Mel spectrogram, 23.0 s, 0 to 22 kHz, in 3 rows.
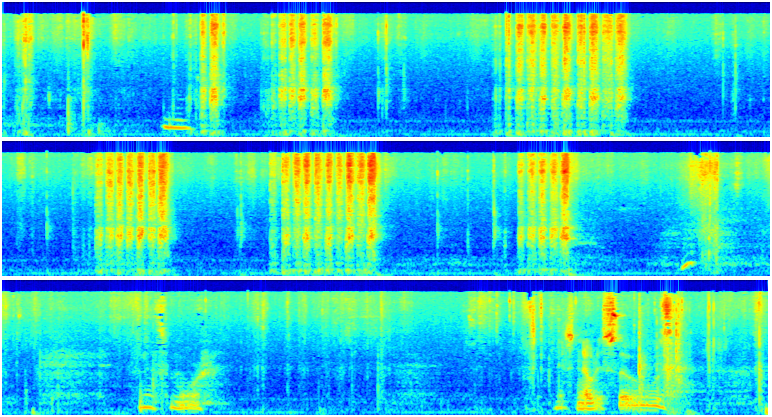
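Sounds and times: file rasping on wood: 10.4 - 11.5, 12.8 - 13.4.

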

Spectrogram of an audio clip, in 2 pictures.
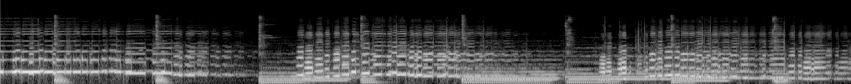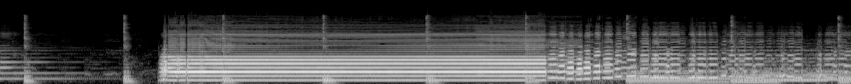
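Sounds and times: accordion playing folk music: 0.0 - 17.0
steady beat: 0.0 - 17.0.

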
